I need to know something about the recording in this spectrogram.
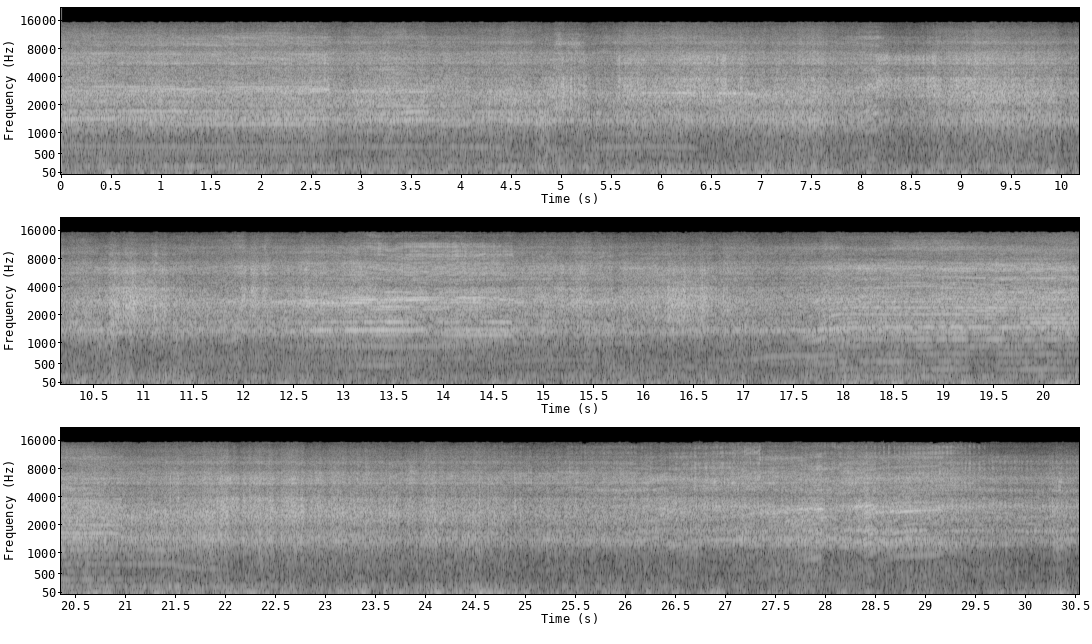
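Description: Moped engines running at cruising speed, their pitch holding steady for a few seconds at a time, then dipping and climbing again several times as the throttle eases and opens, with wind rushing over the microphone.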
